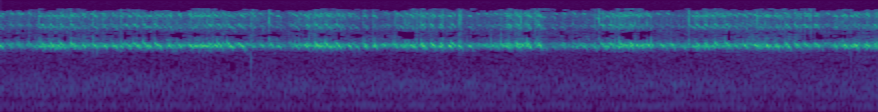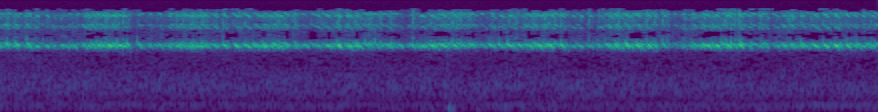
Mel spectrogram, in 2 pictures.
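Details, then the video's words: Stormy summer evening with crickets chirping: steady high-pitched pulsed trilling from several insects, rhythmic short gaps, a faint steady low tone and one brief knock midway. "CHANT GRILLONS"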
